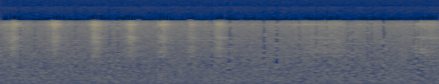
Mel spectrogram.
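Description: Butterfly double-edge safety razor with a fresh blade scraping through stubble under thick shaving-soap lather: a quick run of short strokes, about two to three a second, that stops a little over two seconds in.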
